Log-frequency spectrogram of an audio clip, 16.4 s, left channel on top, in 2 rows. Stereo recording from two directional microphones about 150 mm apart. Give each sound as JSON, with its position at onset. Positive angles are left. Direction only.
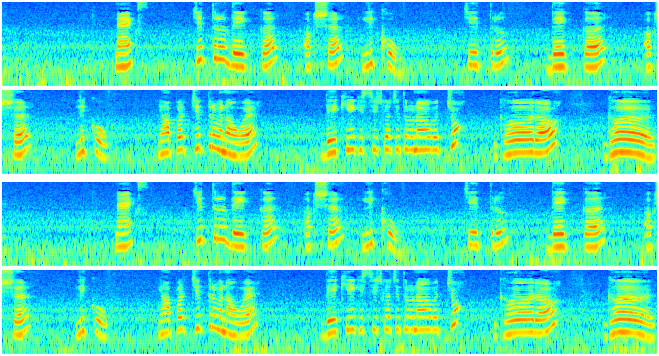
{"t": 1.4, "sound": "a woman's voice", "side_deg": 30}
